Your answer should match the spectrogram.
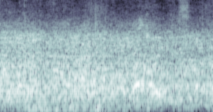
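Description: Arena crowd noise, a steady murmur, with a basketball being dribbled up the court on a hardwood floor.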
